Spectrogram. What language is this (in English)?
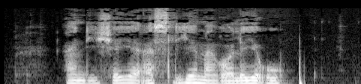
Persian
